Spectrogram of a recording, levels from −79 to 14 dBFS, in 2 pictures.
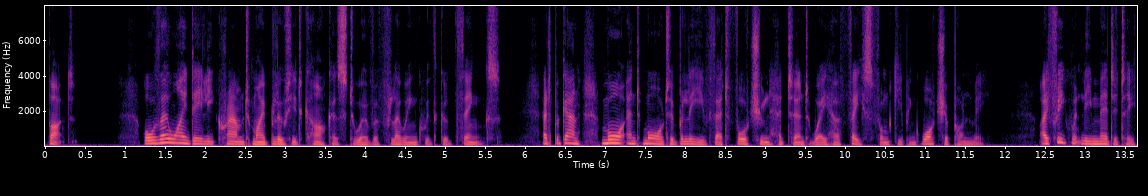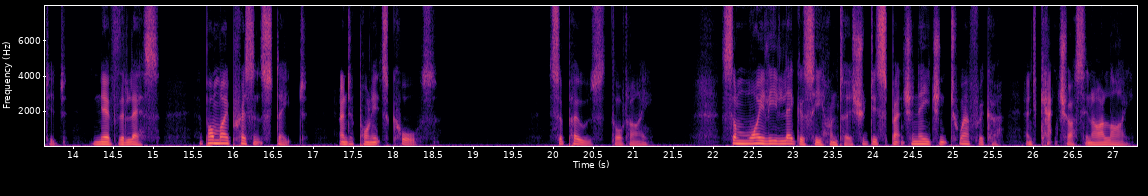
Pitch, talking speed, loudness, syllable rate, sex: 130 Hz, 140 wpm, -22 LUFS, 4.8 syllables/s, male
